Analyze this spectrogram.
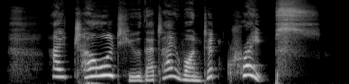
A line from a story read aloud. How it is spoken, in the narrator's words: Aziraphale snapped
